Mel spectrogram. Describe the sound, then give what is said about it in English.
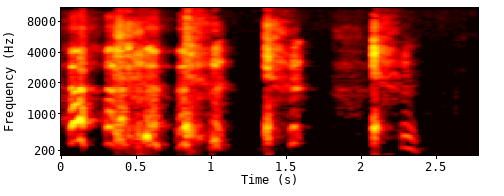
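A loud fit of coughing: about five harsh, raspy coughs in quick, uneven succession, with short pauses between the later ones and no talking. “Cough and pee.”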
